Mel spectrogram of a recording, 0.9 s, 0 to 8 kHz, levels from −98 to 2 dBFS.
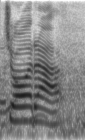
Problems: constant background noise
